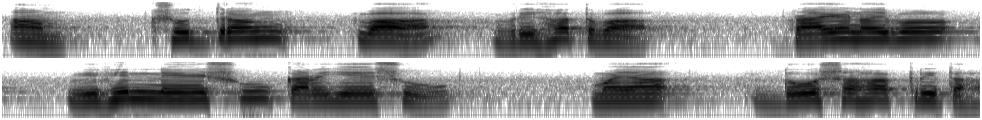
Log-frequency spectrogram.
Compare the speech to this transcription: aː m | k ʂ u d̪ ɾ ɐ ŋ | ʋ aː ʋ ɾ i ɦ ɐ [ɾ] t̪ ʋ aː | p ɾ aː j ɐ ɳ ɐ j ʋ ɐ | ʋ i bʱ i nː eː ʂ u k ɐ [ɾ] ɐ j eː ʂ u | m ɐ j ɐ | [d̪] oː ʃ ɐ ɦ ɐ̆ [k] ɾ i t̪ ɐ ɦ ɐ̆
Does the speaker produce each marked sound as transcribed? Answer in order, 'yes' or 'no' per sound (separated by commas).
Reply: no, yes, yes, yes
